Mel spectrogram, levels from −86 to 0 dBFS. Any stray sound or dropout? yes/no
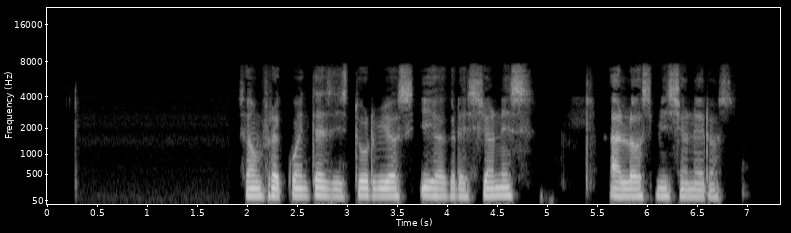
no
